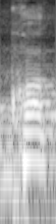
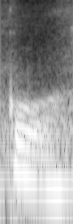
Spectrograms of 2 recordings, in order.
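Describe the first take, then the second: First: The family name is said in Cantonese. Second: The family name is said in Mandarin. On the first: "Kwok is my uh, family name" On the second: "in Mandarin is Guo"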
